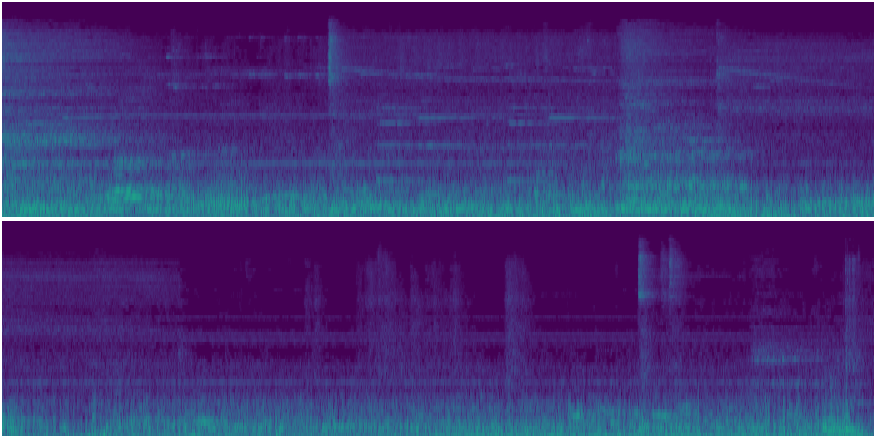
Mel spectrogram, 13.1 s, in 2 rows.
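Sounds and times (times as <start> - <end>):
low hum inside train car: 0.0 - 13.0.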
